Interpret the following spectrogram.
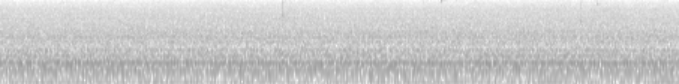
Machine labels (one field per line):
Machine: pump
